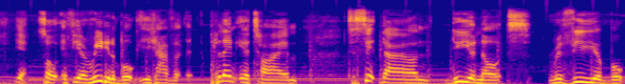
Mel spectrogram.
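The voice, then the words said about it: Excited, energetic, pumped-up voice. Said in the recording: “you can hear it in my voice, how pumped up I am ... You can hear how pumped up I am”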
